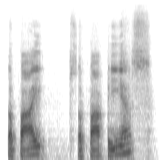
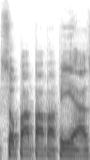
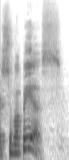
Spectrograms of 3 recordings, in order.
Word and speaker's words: sopapillas: Sopapillas, sopapillas. I think it's pronounced sopapillas. But when I was younger, I would put like more syllables like sopapapillas or something like that.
